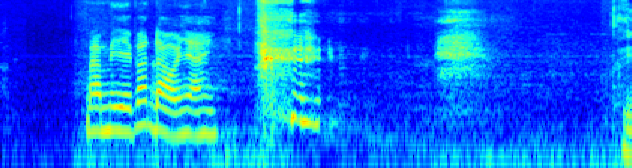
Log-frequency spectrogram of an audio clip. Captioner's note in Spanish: risas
